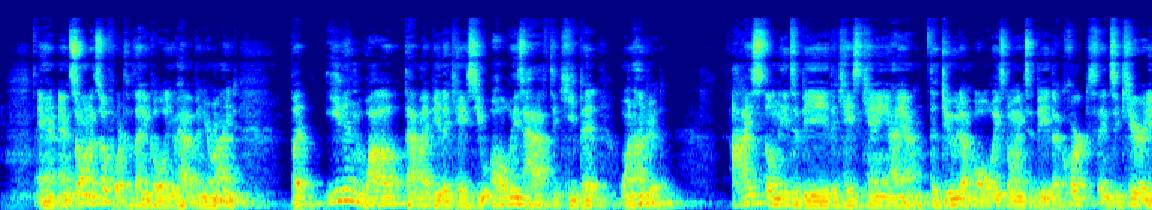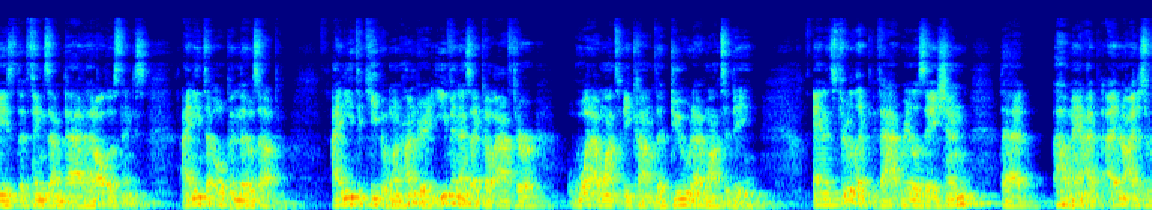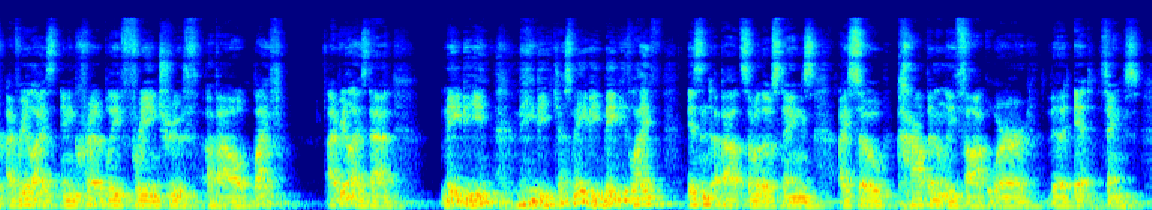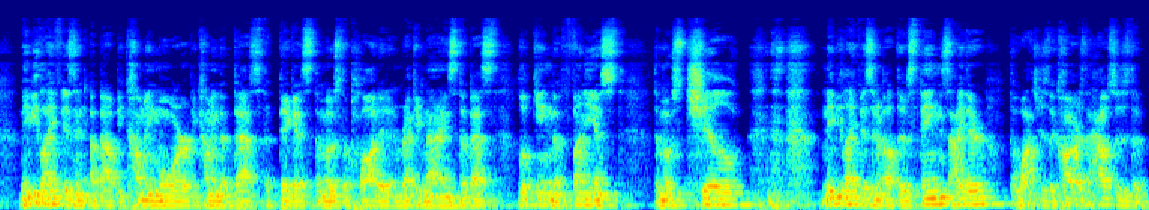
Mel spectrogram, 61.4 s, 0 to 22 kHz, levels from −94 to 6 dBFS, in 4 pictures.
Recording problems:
off-mic speech; far
room echo; noticeable; dies away in 0.9 s

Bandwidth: 15 kHz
